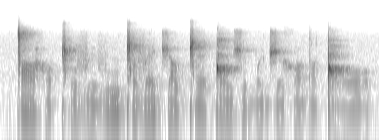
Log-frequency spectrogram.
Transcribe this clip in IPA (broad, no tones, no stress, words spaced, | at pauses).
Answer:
ǀɑhɔ ǁʰʊv ɪvuŋǁʌv ɛt͡ʃɑu̯ ǁɛǃɔi̯ʃɪbʌy̯ d͡ʒəxɔdˤɛ ǃɔ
